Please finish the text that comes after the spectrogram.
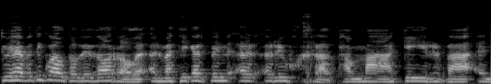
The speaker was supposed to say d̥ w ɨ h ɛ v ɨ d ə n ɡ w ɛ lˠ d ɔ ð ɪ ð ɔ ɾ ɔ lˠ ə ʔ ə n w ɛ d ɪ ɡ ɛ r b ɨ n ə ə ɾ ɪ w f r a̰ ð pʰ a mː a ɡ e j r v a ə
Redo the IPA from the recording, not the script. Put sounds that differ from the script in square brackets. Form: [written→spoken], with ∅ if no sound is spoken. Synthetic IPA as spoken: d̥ w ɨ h ɛ v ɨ d ə n ɡ w ɛ lˠ d ɔ ð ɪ ð ɔ ɾ ɔ lˠ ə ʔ ə n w ɛ d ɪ ɡ ɛ r b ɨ n ə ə ɾ ɪ w [f→χ] r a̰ ð pʰ a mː a ɡ e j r v a ə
